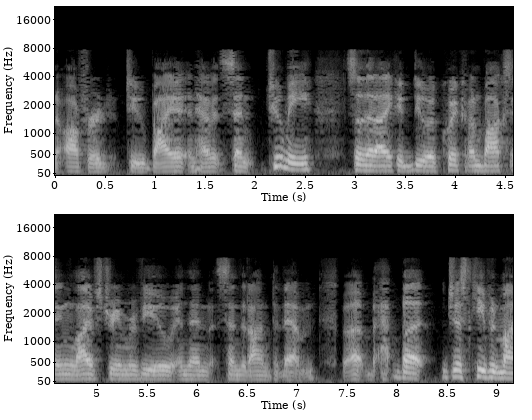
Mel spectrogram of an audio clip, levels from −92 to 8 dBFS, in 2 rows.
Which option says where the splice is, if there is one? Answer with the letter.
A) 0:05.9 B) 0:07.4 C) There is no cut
B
